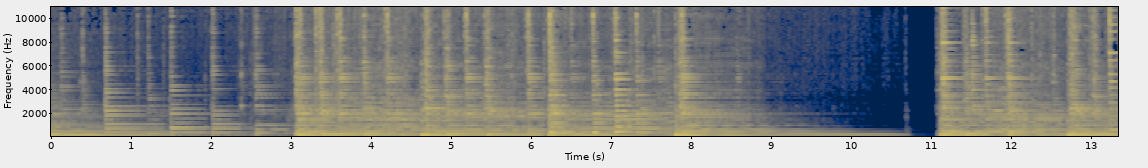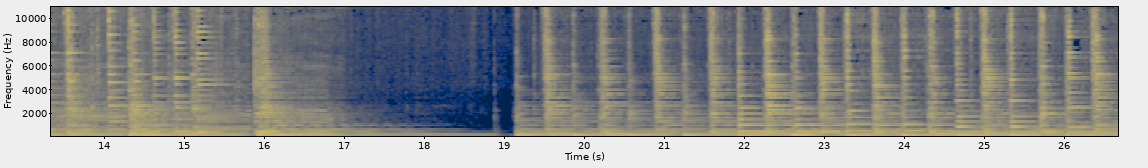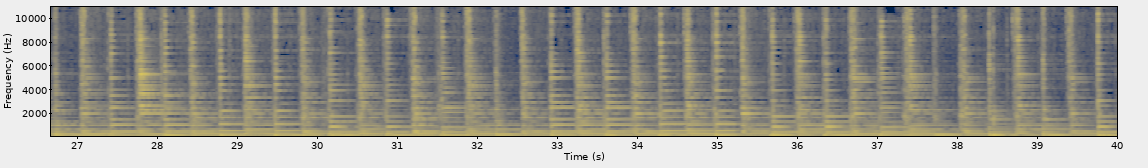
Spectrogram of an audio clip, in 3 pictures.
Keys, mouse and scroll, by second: 0.1 shift+z, 0.4-0.7 scroll up 4, 0.7-2.0 middle drag, 2.0 scroll up 1, 2.3 s, 3.4 ctrl+z, 3.7 Tab, 4.0 scroll up 1, 4.1 middle click, 4.9 s, 6.6 e, 7.4-8.2 scroll down 8, 7.6 Tab, 8.2-10.1 middle drag, 10.1 Tab, 10.4 middle click, 11.0 alt+shift+click, 11.4 KP_1, 11.9 shift+middle click, 12.3-13.2 scroll up 3, 12.4 shift+middle click, 13.2 s, 14.0 ctrl+z, 14.4 click, 14.9 alt+shift+click, 15.4 alt+click, 16.0 s, 17.9 e, 20.6 e, 24.3 middle click, 24.9 w, 26.3 e, 27.1 ctrl+z, 27.7-29.5 drag, 30.2 right click, 30.6-32.0 drag, 33.4 click, 34.4 alt+shift+click, 35.1 e, 37.9 click, 38.2 scroll down 1, 38.4 click, 38.8-40.0 middle drag.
